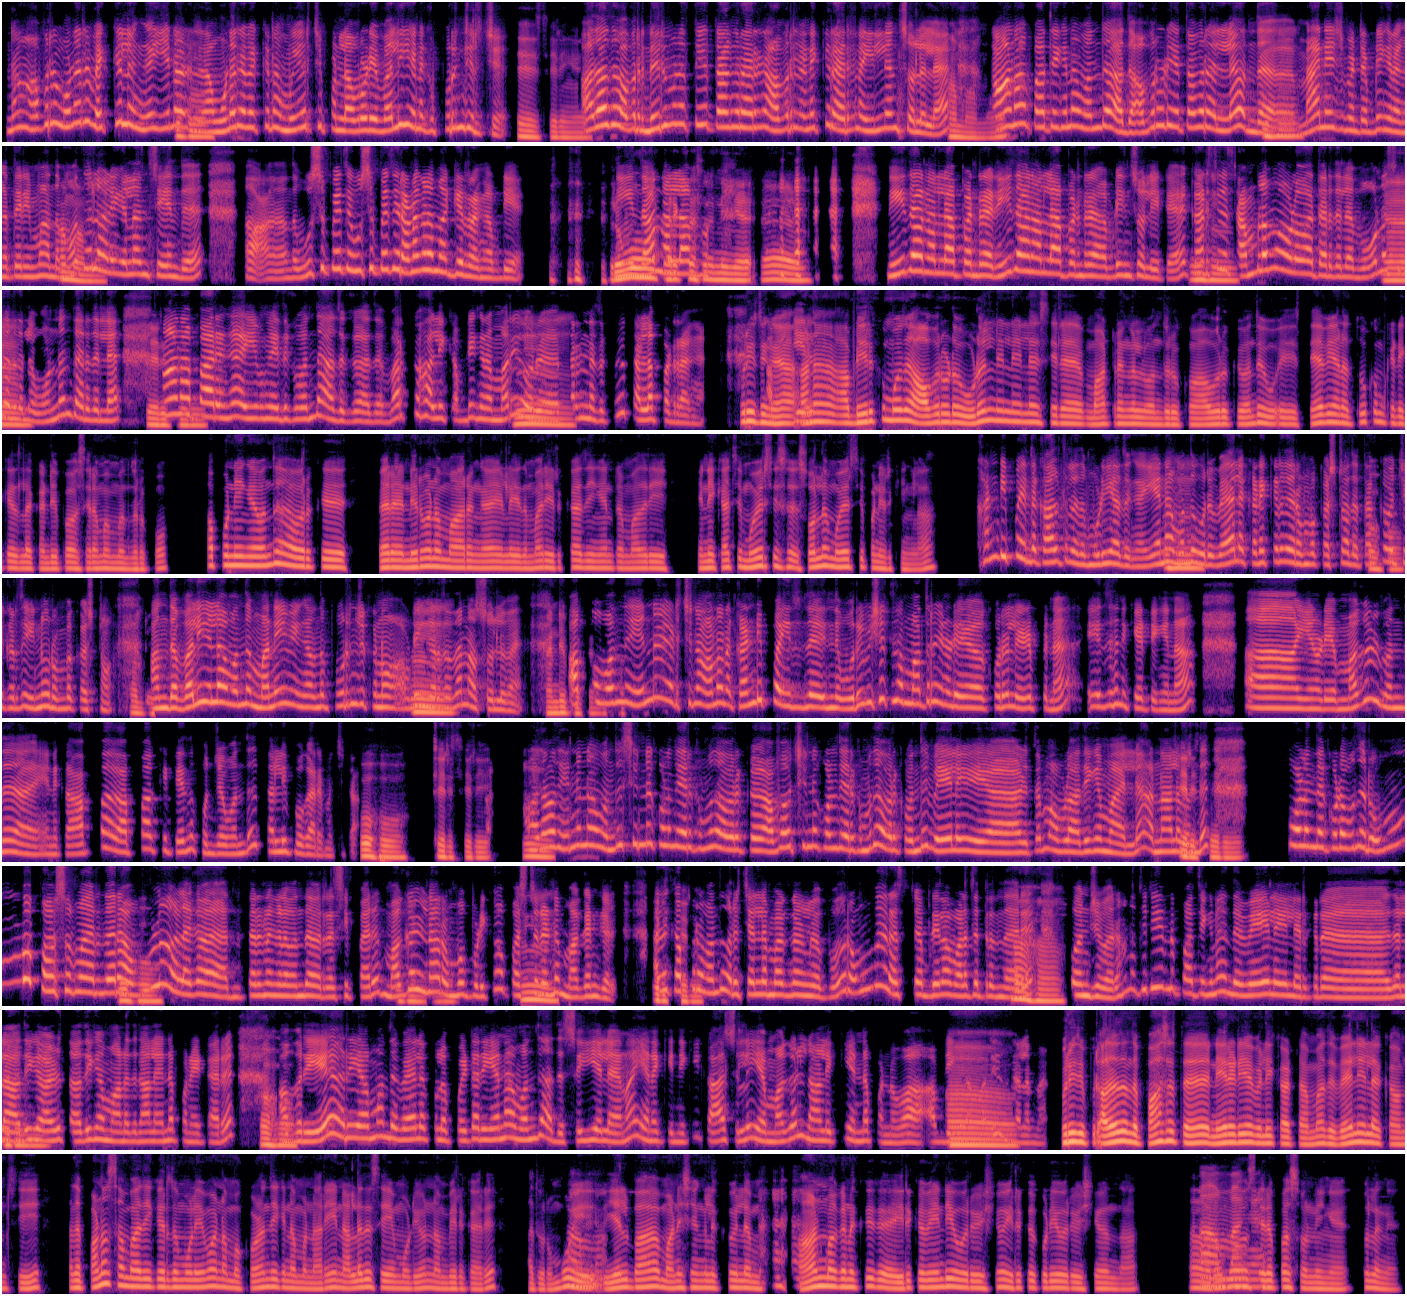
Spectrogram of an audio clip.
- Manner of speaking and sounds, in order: in English: "மேனேஜ்மென்ட்"; chuckle; laugh; other background noise; in English: "போனஸ்"; in English: "வொர்க்ஹாலிக்"; drawn out: "ஆ"; drawn out: "இருக்கிற"; chuckle
- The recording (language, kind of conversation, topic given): Tamil, podcast, வீட்டு உறவுகளை வலுப்படுத்தும் அன்றாட செயல்கள் எவை?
